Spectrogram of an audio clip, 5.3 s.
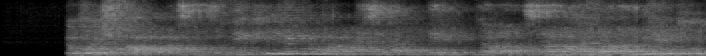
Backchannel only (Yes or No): Yes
